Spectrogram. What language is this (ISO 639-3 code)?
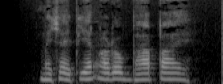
tha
